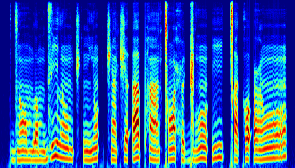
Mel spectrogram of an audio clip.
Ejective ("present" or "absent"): present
